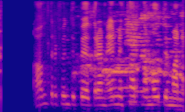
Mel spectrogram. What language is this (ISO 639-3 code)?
isl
